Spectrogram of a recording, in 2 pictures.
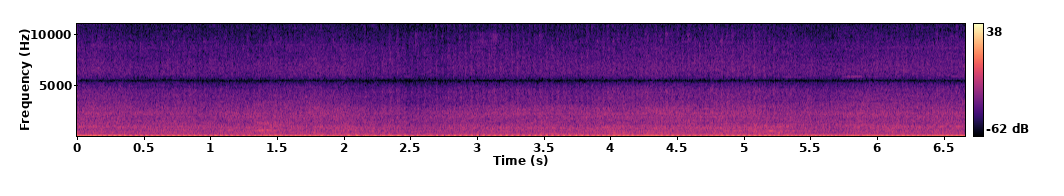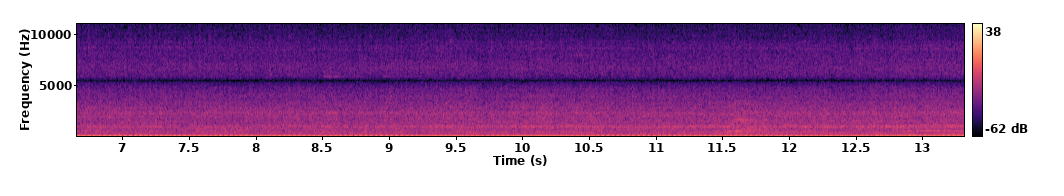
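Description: Forklift engine running steadily with a low hum while it holds a loaded fermentation tank raised over the press hopper.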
